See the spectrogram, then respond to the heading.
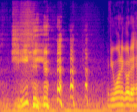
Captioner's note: laughs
